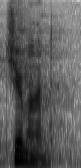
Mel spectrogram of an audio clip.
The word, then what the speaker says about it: Germond: Soft G. Soft G. Germond.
